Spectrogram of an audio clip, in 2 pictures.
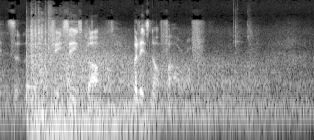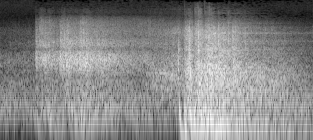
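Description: Heavy shells crash into the water with deep booming splashes.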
